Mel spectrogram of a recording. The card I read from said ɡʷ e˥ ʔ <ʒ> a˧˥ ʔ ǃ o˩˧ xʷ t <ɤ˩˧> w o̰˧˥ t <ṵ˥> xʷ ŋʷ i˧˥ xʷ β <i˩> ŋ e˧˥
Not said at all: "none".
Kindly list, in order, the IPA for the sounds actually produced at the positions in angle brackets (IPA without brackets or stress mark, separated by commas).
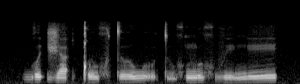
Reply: ʒ, ɤ˩˧, ṵ˩, e˩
